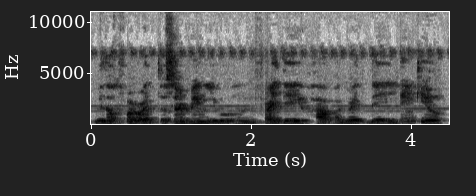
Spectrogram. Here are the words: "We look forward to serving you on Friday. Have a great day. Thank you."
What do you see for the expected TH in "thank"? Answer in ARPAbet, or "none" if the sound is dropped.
T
